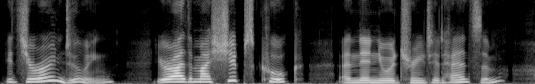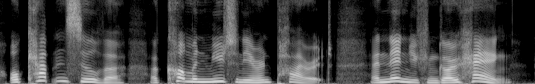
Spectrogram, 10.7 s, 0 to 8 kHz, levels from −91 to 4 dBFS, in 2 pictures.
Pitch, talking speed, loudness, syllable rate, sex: 230 Hz, 150 wpm, -19 LUFS, 4.7 syllables/s, female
